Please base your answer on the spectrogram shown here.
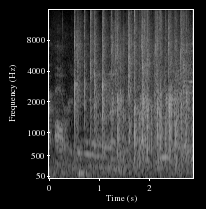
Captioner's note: applause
